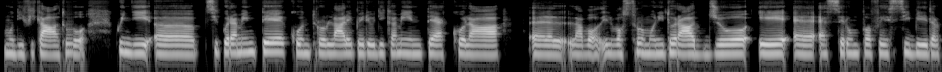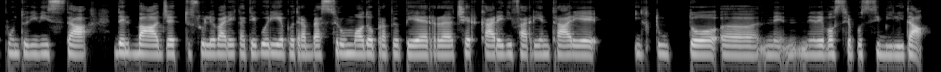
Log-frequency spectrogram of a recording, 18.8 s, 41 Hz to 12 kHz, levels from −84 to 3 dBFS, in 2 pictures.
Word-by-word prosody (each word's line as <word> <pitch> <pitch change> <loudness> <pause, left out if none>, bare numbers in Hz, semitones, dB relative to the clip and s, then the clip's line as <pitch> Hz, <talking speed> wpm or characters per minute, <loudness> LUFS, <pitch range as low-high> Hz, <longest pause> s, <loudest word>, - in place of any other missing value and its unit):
modificato. 175 -1 +1 0.3
Quindi, 185 -4 -1
uhm, 175 -1 +1
sicuramente, 200 0 +1
controllare 180 -2 0
periodicamente, 180 0 -3
ecco, 175 +1 -2
la 170 -1 +5 0.3
uhm, 170 -1 +1
la 170 -1 -2
vo 170 -2 -2
il 180 - -5
vostro 180 +2 -4
monitoraggio 180 +3 +2
e, 180 -1 +3
ehm, 170 -1 0
essere 180 +1 -2
un 180 - -5
po' 185 -1 -3
flessibili 180 0 -3
dal 175 -1 -4
punto 185 -1 -6
di 175 0 -4
vista 175 -1 +3 0.2
del 190 -1 0
budget 175 0 +4
sulle 180 0 -2
varie 175 0 +1
categorie 180 0 -1
potrebbe 170 -2 -2
essere 170 +3 0
un 180 - -2
modo 175 0 +3
proprio 170 0 -5
per 165 0 +1
cercare 170 -1 +1
di 175 0 -6
far 170 -1 -1
rientrare 165 - 0 0.3
il 180 -2 -13
tutto, 170 -1 +1
uhm, 160 -2 -1
ne 165 -1 -8
nelle 165 0 -4
vostre 175 0 -2
possibilità. 160 -2 0
175 Hz, 145 wpm, -23 LUFS, 170-180 Hz, 0.3 s, la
